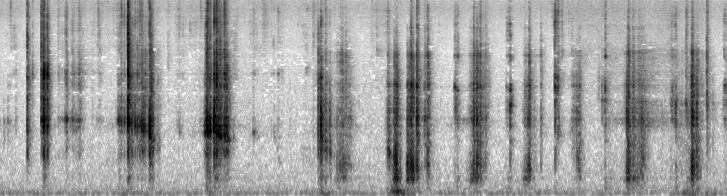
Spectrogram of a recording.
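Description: Person biting into and chewing a thin slate pencil, a stick of baked slate clay eaten as a snack: a run of sharp, irregular crunches, the loudest in the first couple of seconds.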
